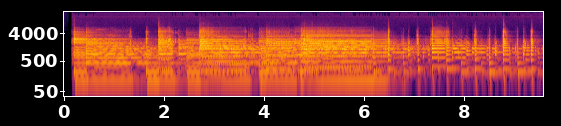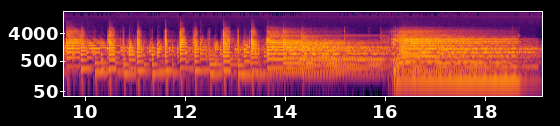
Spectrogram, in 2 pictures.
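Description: Distorted electric guitar chords and picked notes through a Wampler Metaverse delay pedal with modulation turned up, wavering, swirling repeats trailing behind, played continuously and fairly loud.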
